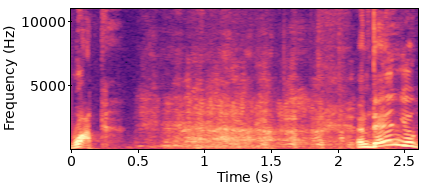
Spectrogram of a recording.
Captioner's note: audience laughs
